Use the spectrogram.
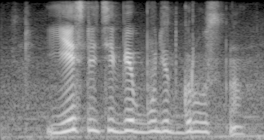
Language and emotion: Russian, neutral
